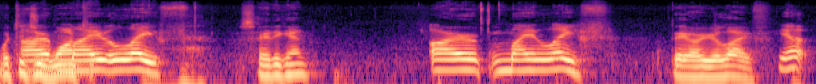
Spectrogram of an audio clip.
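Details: Adult voices in conversation; speech.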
